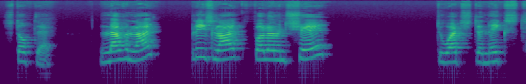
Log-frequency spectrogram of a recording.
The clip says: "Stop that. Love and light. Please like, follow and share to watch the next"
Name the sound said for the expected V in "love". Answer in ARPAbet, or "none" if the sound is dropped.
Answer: V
